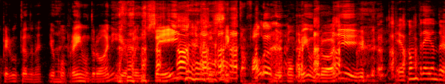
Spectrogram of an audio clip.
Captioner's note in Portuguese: risadas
